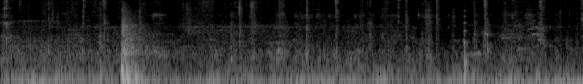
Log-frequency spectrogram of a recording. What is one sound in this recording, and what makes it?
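Fingers mix and squish rice in a bowl close by.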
